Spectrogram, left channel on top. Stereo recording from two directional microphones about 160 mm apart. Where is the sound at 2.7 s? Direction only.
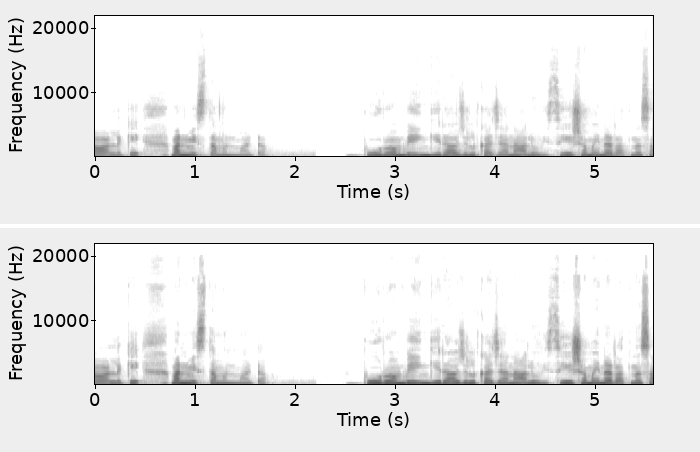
30° right (ahead or behind).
